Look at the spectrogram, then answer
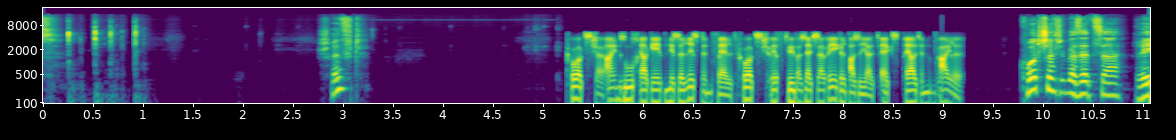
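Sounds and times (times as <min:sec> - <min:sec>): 
computer keyboard keystrokes: 0:00.2 - 0:01.1
speech: 0:02.9 - 0:03.3, 0:05.3 - 0:11.0.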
